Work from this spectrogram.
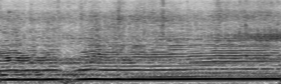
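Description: Touring race cars at Sonoma Raceway carry a steady, loud engine drone through a wide corner, a sustained tonal whine with slight pitch shifts, heard close and without voices.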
